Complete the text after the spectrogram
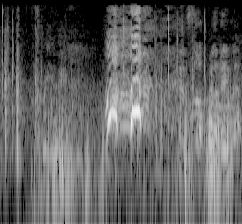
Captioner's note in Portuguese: Risos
